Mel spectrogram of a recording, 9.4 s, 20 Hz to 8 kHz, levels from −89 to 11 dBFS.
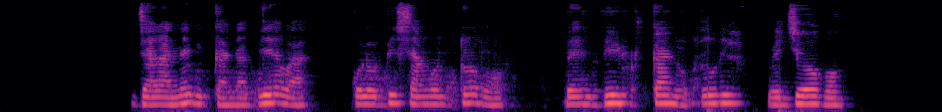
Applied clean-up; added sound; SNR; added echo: neural mask model DeepFilterNet 3.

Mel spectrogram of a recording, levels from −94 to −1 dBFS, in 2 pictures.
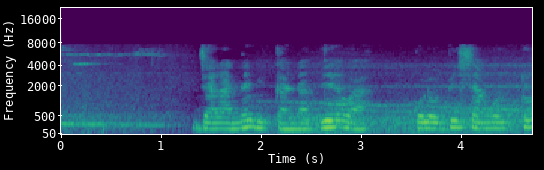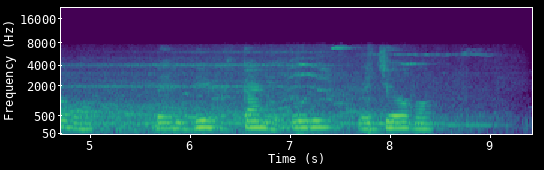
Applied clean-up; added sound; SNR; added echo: none; Subway, metro, underground; 10 dB; reverberation time 0.2 s.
